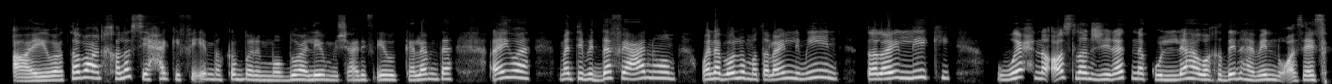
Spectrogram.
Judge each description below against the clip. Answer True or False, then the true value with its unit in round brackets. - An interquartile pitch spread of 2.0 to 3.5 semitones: False (4.3 semitones)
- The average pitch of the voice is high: True (245 Hz)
